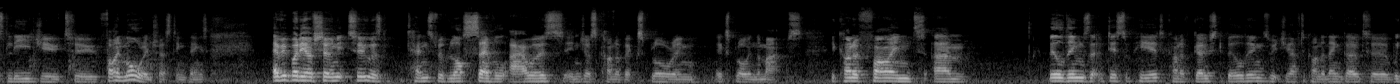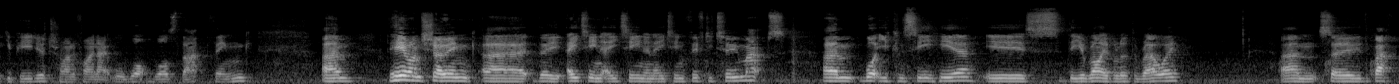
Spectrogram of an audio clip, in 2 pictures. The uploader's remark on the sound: Friday lunchtime lecture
